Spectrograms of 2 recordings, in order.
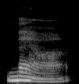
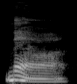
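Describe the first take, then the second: First: The question word is squeezed into one syllable. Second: The same.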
